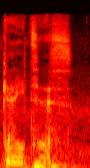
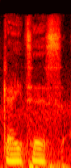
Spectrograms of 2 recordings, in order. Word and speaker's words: Gatiss: But in actual fact, it is pronounced Gatiss, from the man himself, Mark Gatiss, on Twitter, at The Daily Crumb. It is pronounced Gatiss and no other way. Just think gay.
